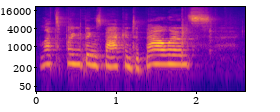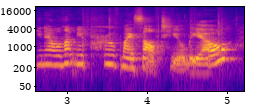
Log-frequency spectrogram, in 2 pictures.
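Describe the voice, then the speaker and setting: Brief: sassy, chatty woman tarot reader with a bright voice and slight hoarseness, recorded in an echoey room. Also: sits high, unhurried. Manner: chatty and sassy, addresses viewers as "you guys". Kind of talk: casual tarot reading vlog.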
